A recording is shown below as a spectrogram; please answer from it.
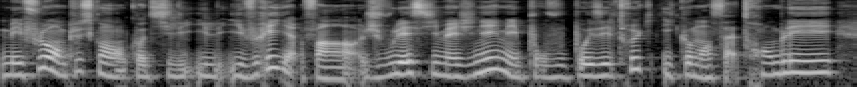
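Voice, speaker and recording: A woman's voice: on the low side, normal speed, vocal fry. Young woman telling a story, casual. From Vendée, France. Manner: animated, tumbling speech with frequent fillers and restarts. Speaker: podcast host.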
